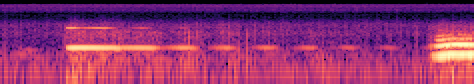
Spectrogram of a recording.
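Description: A single bell-like ping, one clear note struck about a third of a second in, that rings and fades away over about a second.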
